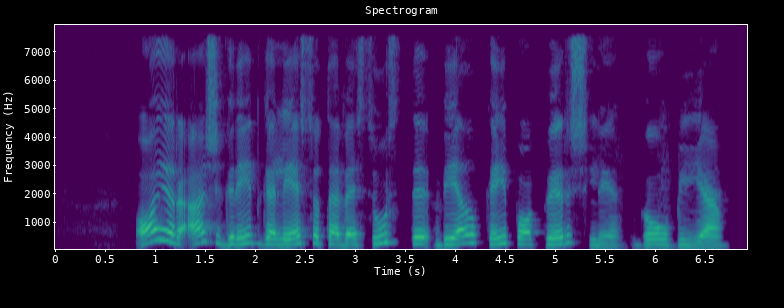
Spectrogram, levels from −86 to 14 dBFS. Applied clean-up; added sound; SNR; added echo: none; none; none; none.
